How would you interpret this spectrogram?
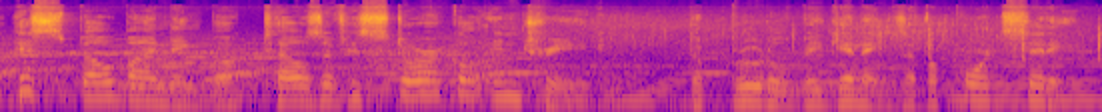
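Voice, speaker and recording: A man's voice: a little high, expressive, normal speed, loud music behind the voice. A man voicing a dramatic book advertisement. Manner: dramatic ad read. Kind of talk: advertisement voice-over.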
